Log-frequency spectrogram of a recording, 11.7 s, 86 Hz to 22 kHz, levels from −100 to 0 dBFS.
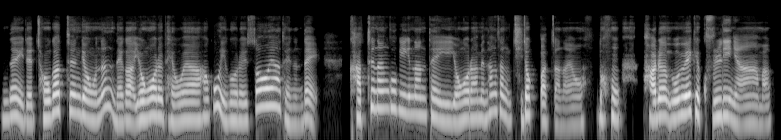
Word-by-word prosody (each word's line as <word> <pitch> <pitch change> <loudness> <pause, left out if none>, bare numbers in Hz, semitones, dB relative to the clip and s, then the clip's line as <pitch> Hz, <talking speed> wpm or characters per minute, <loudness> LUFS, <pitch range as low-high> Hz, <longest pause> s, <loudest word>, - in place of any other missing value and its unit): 근데 215 +1 -2
이제 175 -1 -4
저 205 +2 +1
같은 270 -1 +3
경우는 225 +7 -1
내가 175 -1 -1
영어를 220 +3 +4
배워야 195 +1 -2
하고 215 +12 -1
이거를 185 -1 -3
써야 325 - +5
되는데 175 - -6 0.5
같은 215 +10 -1
한국인한테 245 -8 -1
이 180 -1 -4
영어를 200 +3 0
하면 205 0 -5
항상 260 -6 -3
지적받잖아요. 165 -8 -4 0.2
"너 210 - -6 0.6
발음 210 0 +4
왜 205 - +4
왜 245 - +9
이렇게 260 -1 +4
굴리냐." 185 -7 -4
막 160 +2 -9
205 Hz, 310 characters per minute, -22 LUFS, 185-240 Hz, 0.6 s, 왜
